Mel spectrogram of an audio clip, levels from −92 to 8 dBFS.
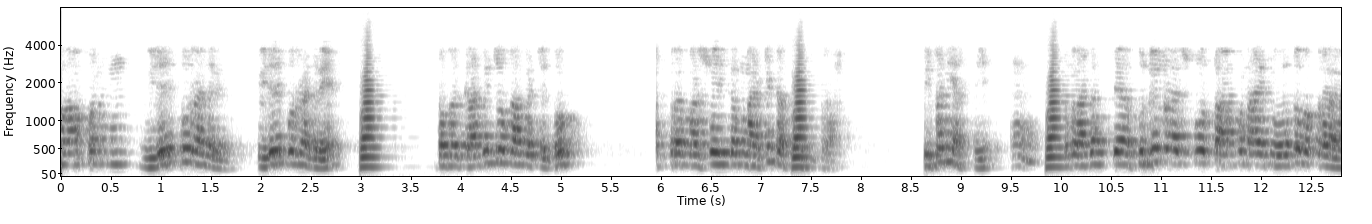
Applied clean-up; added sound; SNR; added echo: neural mask model DeepFilterNet 3.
